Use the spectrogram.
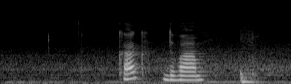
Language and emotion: Russian, neutral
